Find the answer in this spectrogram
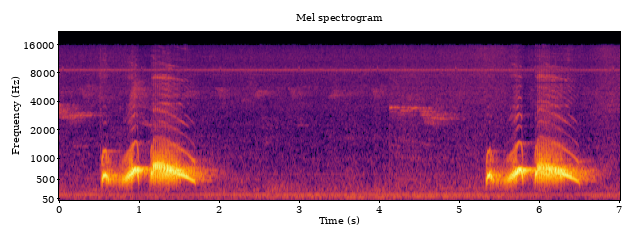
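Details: Spotted dove, a lure call recording for attracting doves, giving a cooing phrase of a few rapid rising notes followed by a longer drawn coo, repeated twice about five seconds apart, with steady low hum underneath.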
